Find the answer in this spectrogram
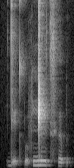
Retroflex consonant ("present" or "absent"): absent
